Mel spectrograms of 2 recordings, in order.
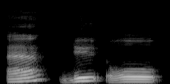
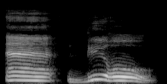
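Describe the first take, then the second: First: Bureau slowly broken into bu, pause, ro; bureau split by syllable. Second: Said in the usual way. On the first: Shown as a demonstration. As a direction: sound out bureau as two separate syllables, bu and ro. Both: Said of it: "Dans la deuxième syllabe".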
